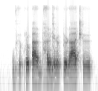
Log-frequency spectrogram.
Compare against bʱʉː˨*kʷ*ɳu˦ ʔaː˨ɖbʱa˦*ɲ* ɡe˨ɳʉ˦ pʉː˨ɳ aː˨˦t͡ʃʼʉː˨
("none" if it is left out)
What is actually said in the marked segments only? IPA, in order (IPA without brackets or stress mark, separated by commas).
kʷ, ɳ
